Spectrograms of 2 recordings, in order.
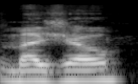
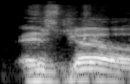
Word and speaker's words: Mageau: So I got my first guest, Mageau, aka sort of the. How's it going? Yeah, I'm doing pretty good. And it's pronounced Mageau. Mageau, okay. You got to get that little French bit.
